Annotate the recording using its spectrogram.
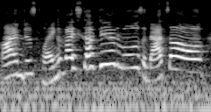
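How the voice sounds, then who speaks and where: A woman voicing an excitable, dramatic little girl in a children's storybook, with emphatic childlike delivery. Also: very high-pitched, a little slow, slight background noise, pitched above the performer's own voice, heavily acted. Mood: falsely breezy. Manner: emphatic, childlike exclamations and grumbles. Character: excitable dramatic little girl narrating her own mishaps. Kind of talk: children's storybook read-aloud.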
